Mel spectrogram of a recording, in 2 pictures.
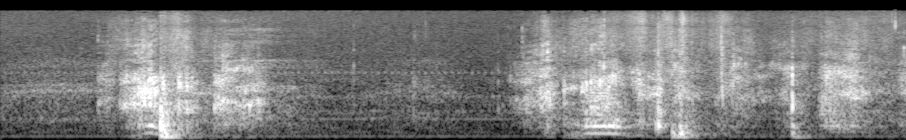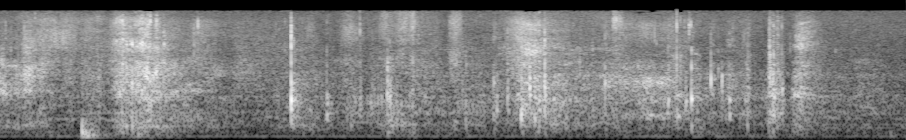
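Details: Skyy, a pet dog, playing indoors in a small room, gives a loud, rough bark near the start and another burst of barking around three seconds, amid thumps, footsteps and a person's voice.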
